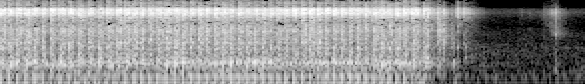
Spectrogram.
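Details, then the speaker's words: Yamaha Aerox scooter, apparently third tensioner failure: fast, even metallic clatter over idle until shutdown; cam chain tensioner failure rattle, to be replaced with a homemade manual tensioner. "buat kalian yang belum tahu kerusakan Tensioner Seperti apa kita akan nyalain dulu motor Yamaha aerox saynya kita dengarin suaranya"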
